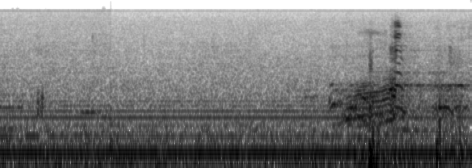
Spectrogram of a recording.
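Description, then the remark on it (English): A Canada goose gives a couple of loud, nasal honks near the end, following a steady low hum and background noise, with no one speaking. “A goose. A Canada goose.”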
